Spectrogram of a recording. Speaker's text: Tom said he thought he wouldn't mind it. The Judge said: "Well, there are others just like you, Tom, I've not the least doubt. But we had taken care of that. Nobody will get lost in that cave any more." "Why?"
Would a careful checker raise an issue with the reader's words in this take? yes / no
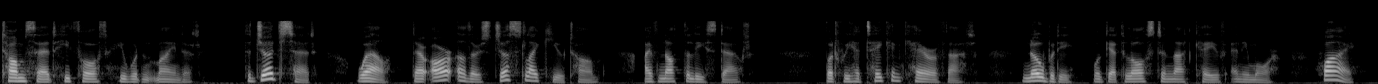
no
